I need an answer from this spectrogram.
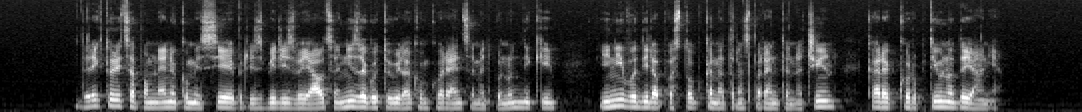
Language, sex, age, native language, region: Slovenian, male, 18-29, Slovenian, Central Slovenia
